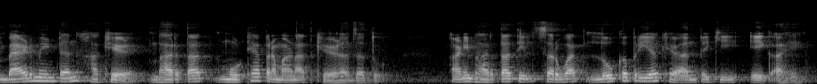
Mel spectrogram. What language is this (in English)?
Marathi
